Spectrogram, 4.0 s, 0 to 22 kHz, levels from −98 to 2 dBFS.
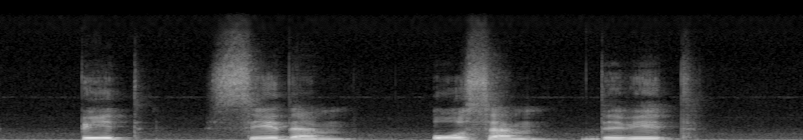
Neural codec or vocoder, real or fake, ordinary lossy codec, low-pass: vocoder, 44.1 kHz, 128 mel bands every 512 samples, BigVGAN v2; fake; none; 19.8 kHz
